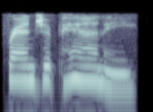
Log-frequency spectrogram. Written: frangipani

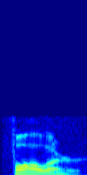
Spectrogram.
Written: faller

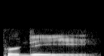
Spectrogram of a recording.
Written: perdie

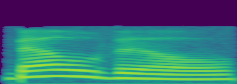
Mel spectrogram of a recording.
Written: Belleville

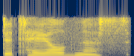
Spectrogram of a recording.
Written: detailedness

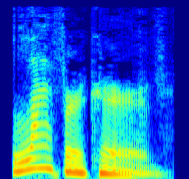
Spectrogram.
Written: Laffer curve

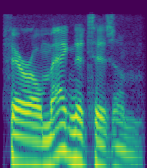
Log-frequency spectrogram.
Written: ferromagnetism

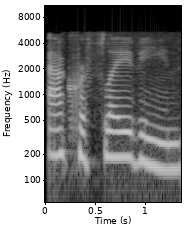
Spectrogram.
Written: acriflavine

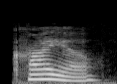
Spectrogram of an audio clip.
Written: cryo

